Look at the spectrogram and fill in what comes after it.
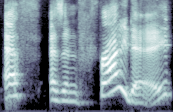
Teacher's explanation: if you say f as in Friday you shouldn't feel any vibration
